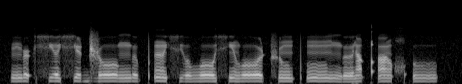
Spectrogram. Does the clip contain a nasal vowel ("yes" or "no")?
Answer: yes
